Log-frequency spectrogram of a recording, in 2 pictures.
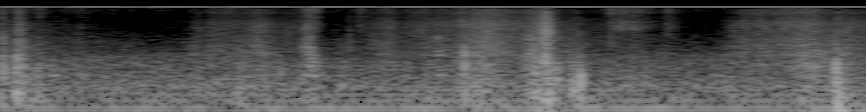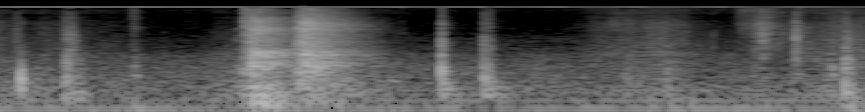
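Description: Paper being handled on a desk: soft rustling and small taps, with one louder, brief rustle about four seconds in.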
